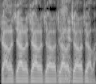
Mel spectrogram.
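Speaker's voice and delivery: droning, flat, one-note monotone gabble. Retelling how Koreans imitate Americans: imitating fast monotonous American talk. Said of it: "we talk very, very fast and monotonous".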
